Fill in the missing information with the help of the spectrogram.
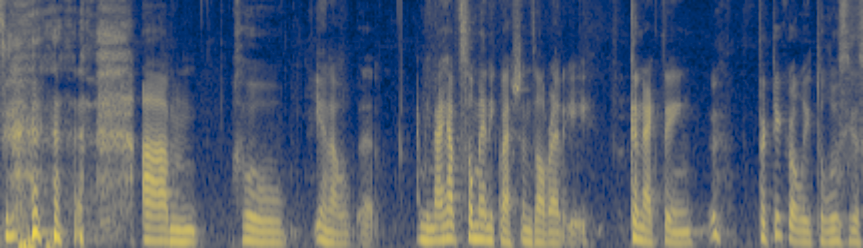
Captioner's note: laughs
